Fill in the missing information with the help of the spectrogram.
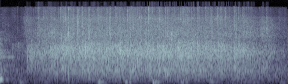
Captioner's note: audience applauding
